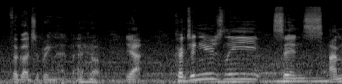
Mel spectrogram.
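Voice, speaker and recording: A man with a Danish accent talks at a fairly quick pace with lively intonation. Noticeable background noise is present. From Denmark. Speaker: university student. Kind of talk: casual interview. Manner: hesitant, many fillers.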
